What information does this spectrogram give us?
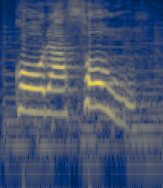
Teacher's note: La mayor fuerza de voz recae en la última sílaba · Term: palabras agudas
